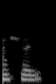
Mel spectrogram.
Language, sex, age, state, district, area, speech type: Punjabi, female, 18-30, Punjab, Shaheed Bhagat Singh Nagar, urban, conversation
